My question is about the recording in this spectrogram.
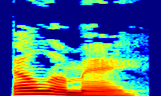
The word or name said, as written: ellamae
